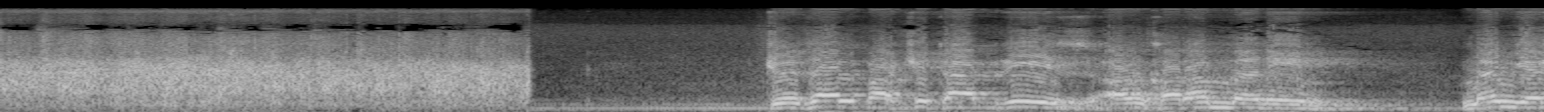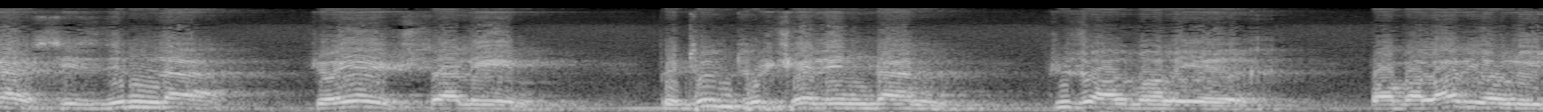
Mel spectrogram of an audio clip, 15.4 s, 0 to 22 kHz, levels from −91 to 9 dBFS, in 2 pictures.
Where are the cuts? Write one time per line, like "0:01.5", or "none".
0:02.4

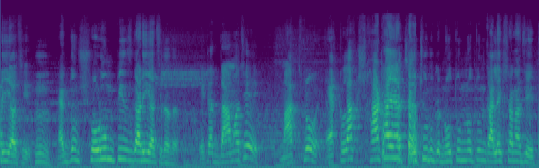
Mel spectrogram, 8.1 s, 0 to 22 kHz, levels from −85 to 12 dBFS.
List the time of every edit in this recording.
0:02.5
0:06.1

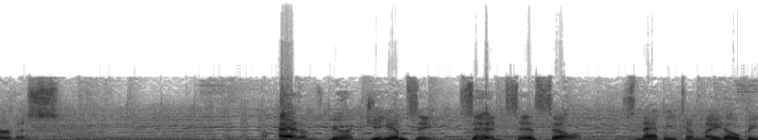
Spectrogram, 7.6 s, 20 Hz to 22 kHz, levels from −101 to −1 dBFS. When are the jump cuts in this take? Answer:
none

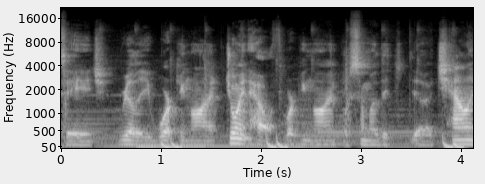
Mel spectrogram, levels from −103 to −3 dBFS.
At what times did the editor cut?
0:02.9

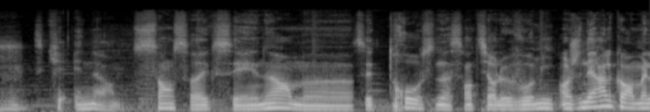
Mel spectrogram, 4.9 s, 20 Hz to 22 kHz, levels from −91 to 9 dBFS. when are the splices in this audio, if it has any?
0:01.0
0:02.6
0:04.2

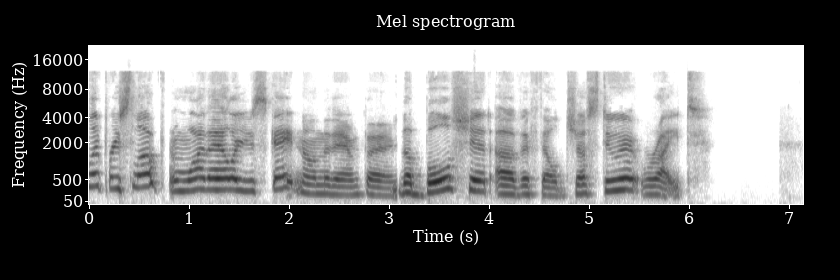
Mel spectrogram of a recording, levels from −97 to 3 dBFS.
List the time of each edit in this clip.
0:03.0

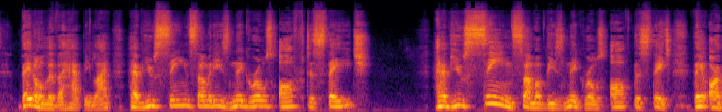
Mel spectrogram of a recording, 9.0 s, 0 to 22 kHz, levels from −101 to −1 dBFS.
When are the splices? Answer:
none

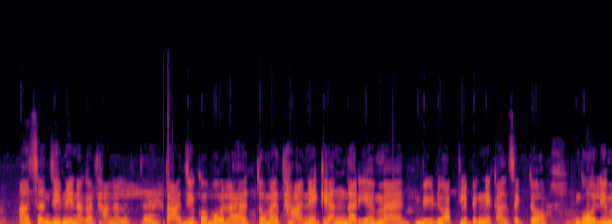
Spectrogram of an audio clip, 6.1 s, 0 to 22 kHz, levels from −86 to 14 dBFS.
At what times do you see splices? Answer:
0:01.7

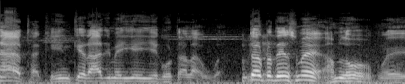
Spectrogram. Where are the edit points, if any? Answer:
0:02.5

